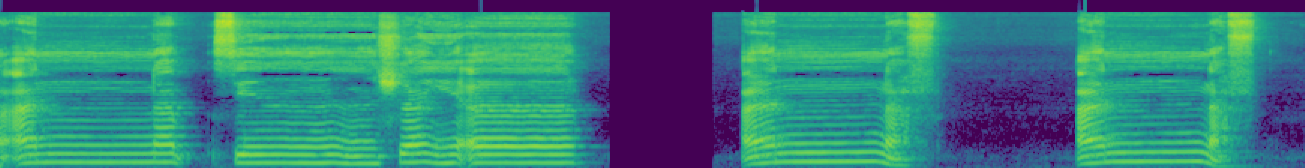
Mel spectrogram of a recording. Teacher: jadi ini hukumnya idgam bhunah kita harus bacanya secara idgham Kamil harus masuk secara sempurna bunyi Nun masuk kepada bunyi Nun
